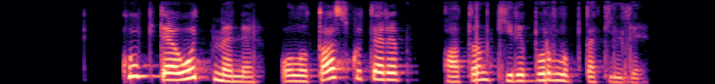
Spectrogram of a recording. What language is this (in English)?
Bashkir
